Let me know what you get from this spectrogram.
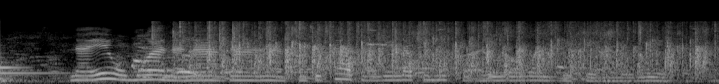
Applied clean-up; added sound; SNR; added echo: none; Applause; 0 dB; none.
